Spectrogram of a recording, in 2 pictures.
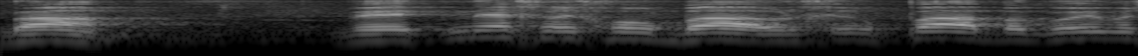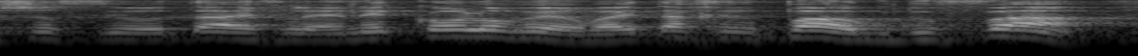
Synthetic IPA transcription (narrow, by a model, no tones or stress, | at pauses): bam | veet̪neχle̞χo̞ʁbauleχeʁpabeɡo̞imaʃeʁsivot̪aeχleːneko̞lo̞veʁveajt̪aχeʁpaoɡd̪ufa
